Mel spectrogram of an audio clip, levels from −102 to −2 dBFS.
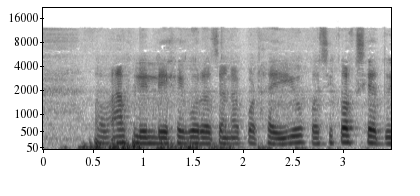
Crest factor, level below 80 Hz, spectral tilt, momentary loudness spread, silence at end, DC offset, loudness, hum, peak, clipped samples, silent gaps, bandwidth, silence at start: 16 dB; -30 dBFS; -6 dB/octave; 8 LU; 0 s; 0.1%; -22 LUFS; none; -6 dBFS; under 0.1%; none; 12.5 kHz; 0 s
